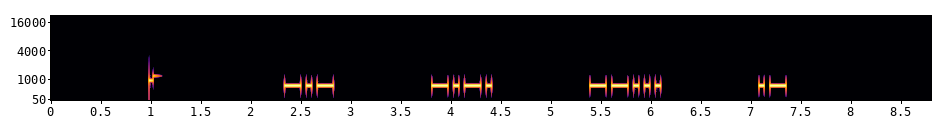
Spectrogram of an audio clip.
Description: Morse code, heard as a keyed tone, about 22 wpm, spaced as for 8 wpm, 700 Hz. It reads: KC7A
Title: USA Call Signs - 4 Characters - 6x Character Spacing - 22wpm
